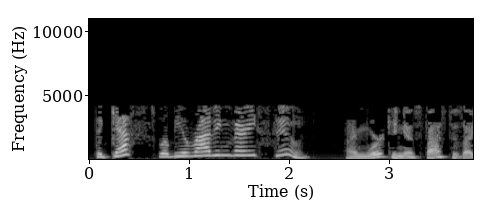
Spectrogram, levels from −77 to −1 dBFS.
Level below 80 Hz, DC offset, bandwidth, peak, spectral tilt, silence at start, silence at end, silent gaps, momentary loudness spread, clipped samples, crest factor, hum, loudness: -62 dBFS; under 0.1%; 4.4 kHz; -6 dBFS; -10.5 dB/octave; 0.05 s; 0 s; none; 10 LU; under 0.1%; 20 dB; none; -26 LUFS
